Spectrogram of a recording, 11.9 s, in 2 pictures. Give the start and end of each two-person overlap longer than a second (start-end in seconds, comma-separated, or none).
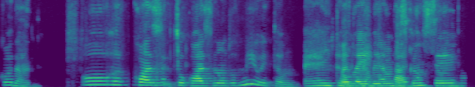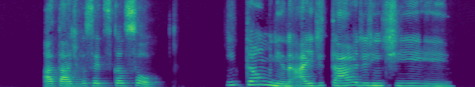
4.2-5.8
